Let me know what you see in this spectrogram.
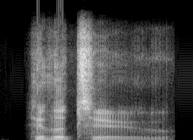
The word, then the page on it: hitherto: British English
